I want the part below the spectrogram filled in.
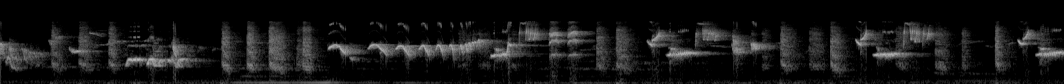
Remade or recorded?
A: recorded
